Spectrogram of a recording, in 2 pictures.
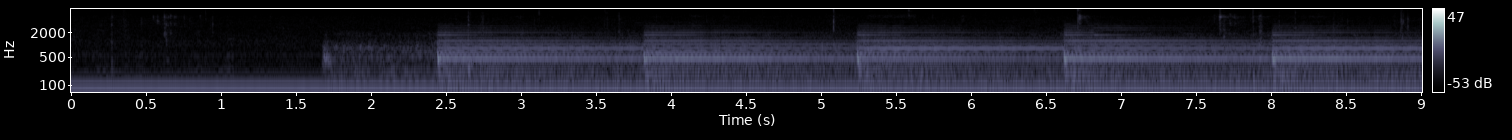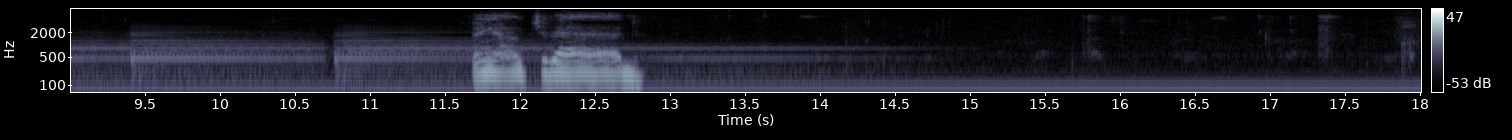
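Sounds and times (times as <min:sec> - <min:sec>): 
clock bell striking the hour: 0:01.8 - 0:14.8
speech: 0:11.8 - 0:12.9.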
